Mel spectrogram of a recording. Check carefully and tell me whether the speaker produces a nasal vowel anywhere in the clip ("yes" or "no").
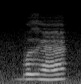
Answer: yes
